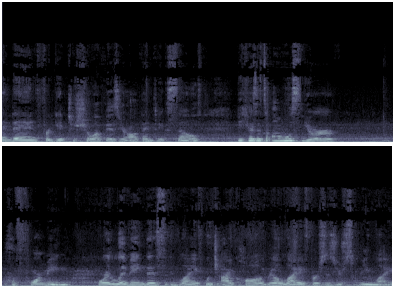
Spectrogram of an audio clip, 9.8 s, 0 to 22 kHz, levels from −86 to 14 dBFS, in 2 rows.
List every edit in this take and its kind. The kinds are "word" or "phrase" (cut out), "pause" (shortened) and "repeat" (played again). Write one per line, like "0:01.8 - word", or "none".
0:03.7 - word
0:07.1 - word
0:08.2 - word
